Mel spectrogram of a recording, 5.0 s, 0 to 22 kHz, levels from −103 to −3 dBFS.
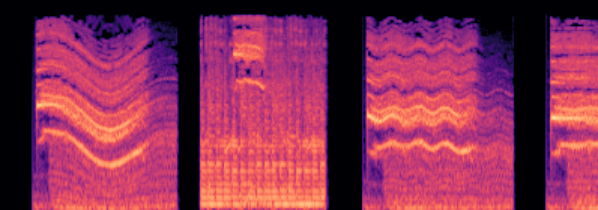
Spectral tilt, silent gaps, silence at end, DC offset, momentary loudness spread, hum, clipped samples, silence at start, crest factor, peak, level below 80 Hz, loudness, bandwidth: -2 dB/octave; 1.50-1.66 s, 2.73-3.01 s, 4.29-4.54 s; 0 s; under 0.1%; 11 LU; none; under 0.1%; 0.3 s; 16 dB; -4 dBFS; -38 dBFS; -16 LUFS; 16 kHz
